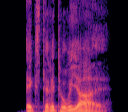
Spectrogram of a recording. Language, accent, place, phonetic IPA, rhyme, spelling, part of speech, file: German, Germany, Berlin, [ɛkstɛʁitoˈʁi̯aːl], -aːl, exterritorial, adjective, De-exterritorial.ogg
- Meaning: exterritorial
